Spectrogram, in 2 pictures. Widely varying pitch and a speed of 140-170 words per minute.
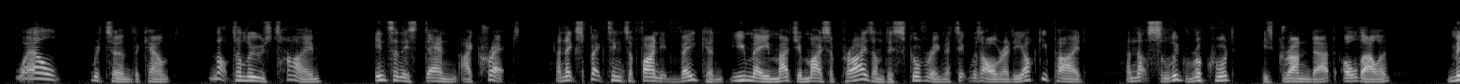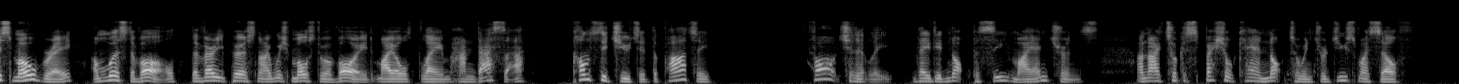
Yes: wide, 6.0 semitones; average, 160 wpm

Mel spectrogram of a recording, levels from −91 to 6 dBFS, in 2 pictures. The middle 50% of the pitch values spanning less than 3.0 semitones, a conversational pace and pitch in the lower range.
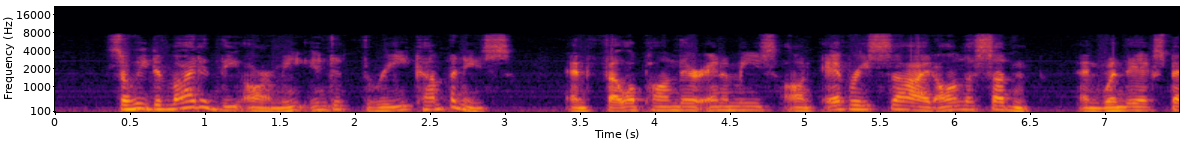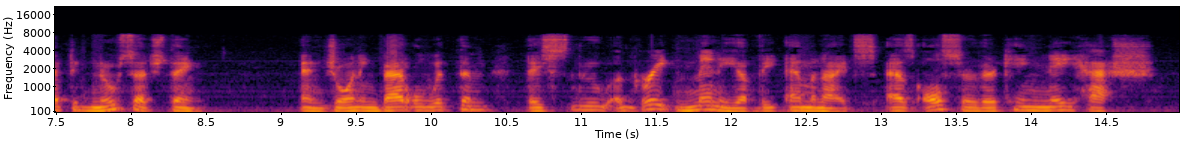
No: average, 3.9 semitones; average, 175 wpm; low, 125 Hz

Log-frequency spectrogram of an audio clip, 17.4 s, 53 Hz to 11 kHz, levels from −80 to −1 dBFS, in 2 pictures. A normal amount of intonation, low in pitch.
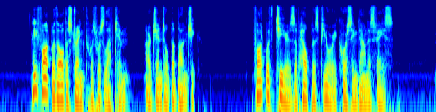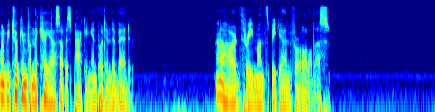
Yes: average, 4.1 semitones; very low, 85 Hz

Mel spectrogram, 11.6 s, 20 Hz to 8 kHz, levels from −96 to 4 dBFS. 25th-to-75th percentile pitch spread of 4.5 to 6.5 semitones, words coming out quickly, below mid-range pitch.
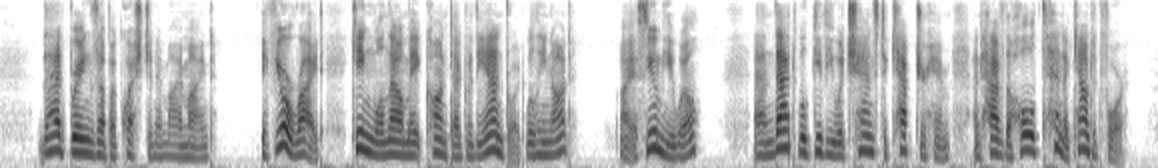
No: average, 5.2 semitones; fast, 225 wpm; high, 195 Hz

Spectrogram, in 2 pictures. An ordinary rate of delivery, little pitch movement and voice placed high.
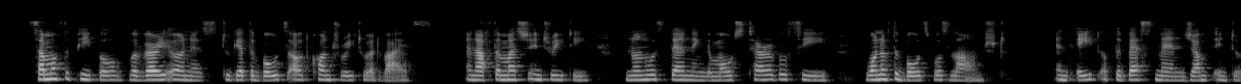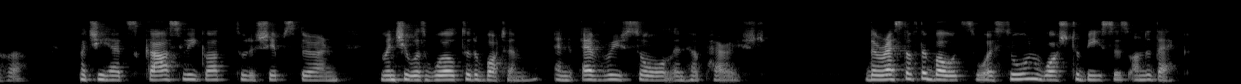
Yes: average, 180 wpm; narrow, 1.7 semitones; high, 210 Hz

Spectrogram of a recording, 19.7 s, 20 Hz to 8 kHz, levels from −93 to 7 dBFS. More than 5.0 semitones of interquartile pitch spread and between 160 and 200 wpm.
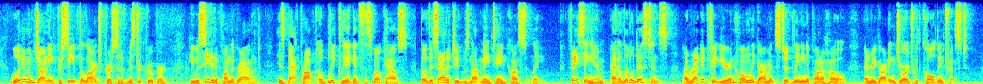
Yes: wide, 5.6 semitones; average, 170 wpm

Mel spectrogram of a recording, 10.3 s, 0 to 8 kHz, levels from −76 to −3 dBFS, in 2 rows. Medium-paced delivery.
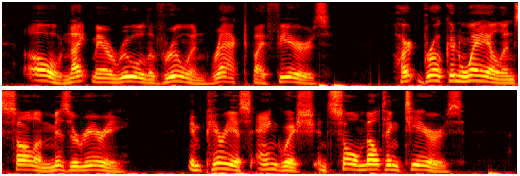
No: slow, 110 wpm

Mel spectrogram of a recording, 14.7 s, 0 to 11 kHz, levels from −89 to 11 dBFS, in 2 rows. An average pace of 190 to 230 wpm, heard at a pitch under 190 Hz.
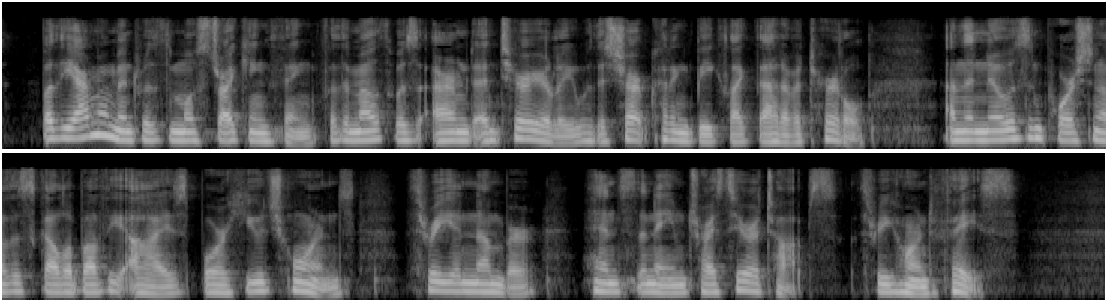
Yes: average, 195 wpm; medium, 140 Hz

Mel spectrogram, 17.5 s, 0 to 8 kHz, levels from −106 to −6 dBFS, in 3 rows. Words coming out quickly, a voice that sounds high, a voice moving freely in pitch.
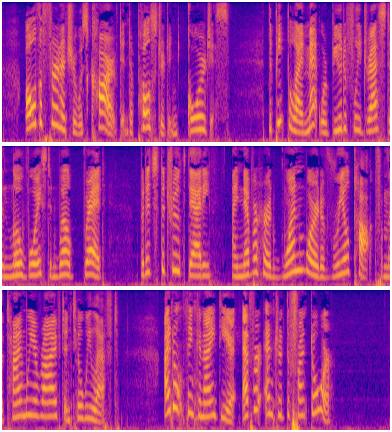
No: average, 180 wpm; very high, 265 Hz; wide, 5.9 semitones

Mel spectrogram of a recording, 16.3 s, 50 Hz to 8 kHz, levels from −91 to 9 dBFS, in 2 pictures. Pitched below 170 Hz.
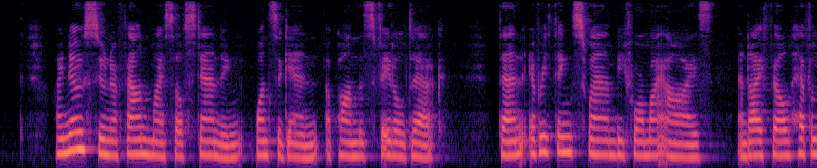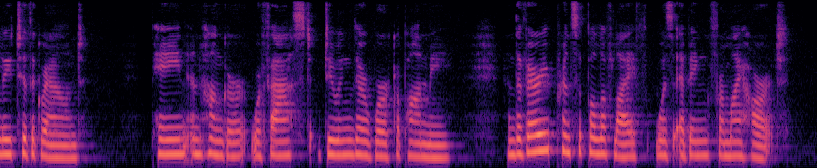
No: high, 205 Hz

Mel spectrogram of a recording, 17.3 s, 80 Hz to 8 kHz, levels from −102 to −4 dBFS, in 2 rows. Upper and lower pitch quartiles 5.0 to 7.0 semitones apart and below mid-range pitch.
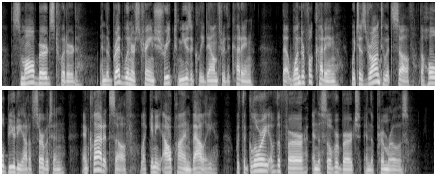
Yes: average, 5.3 semitones; low, 115 Hz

